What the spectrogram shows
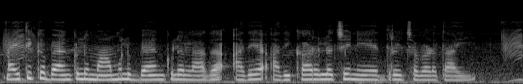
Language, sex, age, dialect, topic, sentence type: Telugu, female, 18-24, Central/Coastal, banking, statement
